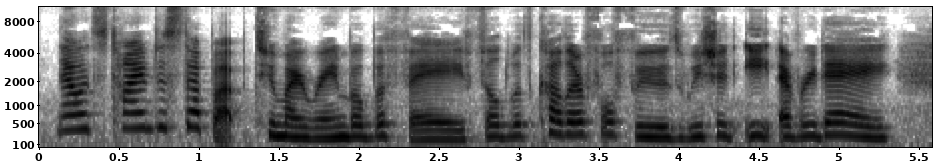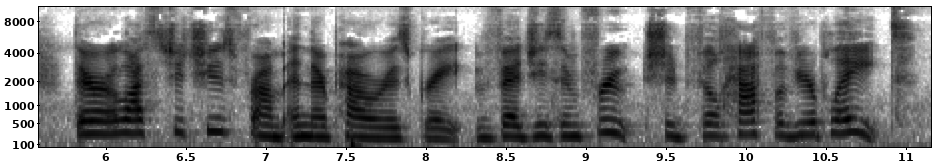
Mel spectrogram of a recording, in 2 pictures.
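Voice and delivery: lively, bouncy read-aloud voice; singsong picture book reading; reading to children. Acted. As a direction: read it out like a storybook for little ones.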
